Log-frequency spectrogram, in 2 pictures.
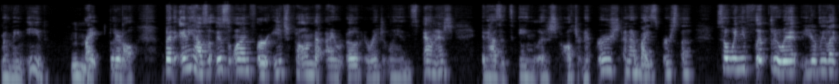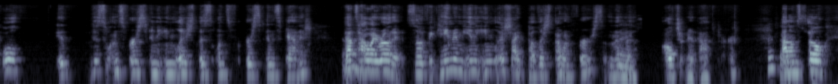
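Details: Adult woman with spasmodic dysphonia that began with stress in her first year as a teacher and took two years to diagnose; treated with Botox injections every few months, recorded at the end of her three-month cycle; spasmodic dysphonia.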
